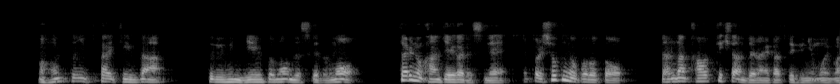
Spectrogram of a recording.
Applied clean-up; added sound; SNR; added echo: neural mask model DeepFilterNet 3.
